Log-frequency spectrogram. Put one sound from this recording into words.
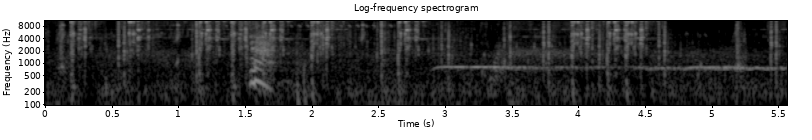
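Light scraping steps patter as a game character climbs a rock face.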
